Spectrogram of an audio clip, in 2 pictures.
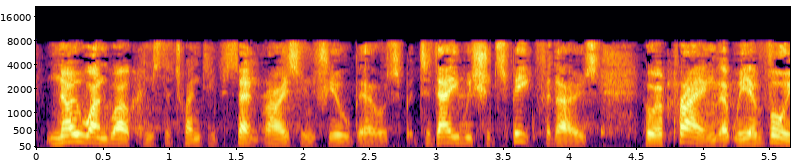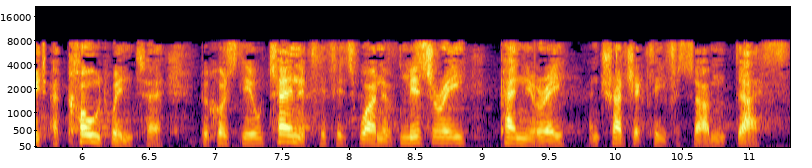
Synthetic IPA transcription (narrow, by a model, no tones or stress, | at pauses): nəʊwʌ̃nwɛlˠkʰə̃mzðətʰw̥ɛ̃ntipʰə̥sɛ̃nʔɹaɪzɪ̃ŋfjʉːlˠbɪlˠz̥b̥ʌtʰədeɪwiʃəd̥spiˑkfəðəʊz̥huəpʰɹ̥eɪɪ̃ŋðəʔwiəvɔɪɾəkʰoʊlˠd̚wɪ̃ntʰəb̥ɪkʰɒzðiɔlˠtʰɜːnətʰɪvɪzwʌ̃nəvmɪzəɹi | pʰɛ̃njəɹiə̃ntʰɹ̥ad͡ʒɪkʰlifəsʌ̃mdɛθ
